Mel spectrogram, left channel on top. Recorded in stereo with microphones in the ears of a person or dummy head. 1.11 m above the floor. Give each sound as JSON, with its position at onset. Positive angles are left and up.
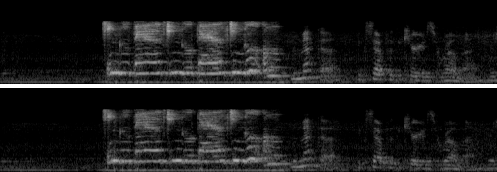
{"t": 1.0, "sound": "singing", "side_deg": 30, "distance_m": 2.0}
{"t": 2.9, "sound": "a woman speaking", "side_deg": 15, "distance_m": 1.7}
